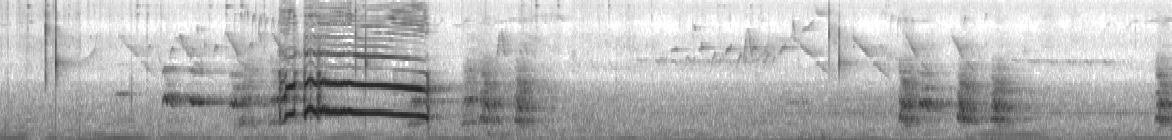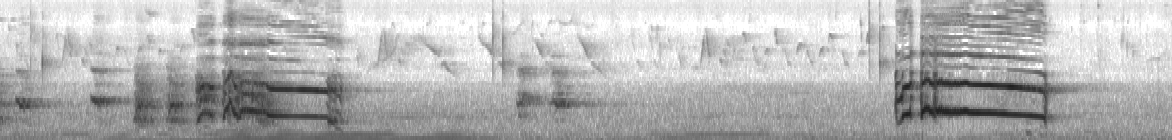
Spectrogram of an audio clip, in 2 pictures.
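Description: Three rooster crows, each about two seconds long, the pitch held and then dropping at the end. Shorter, quieter chicken calls and clucks come in between.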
